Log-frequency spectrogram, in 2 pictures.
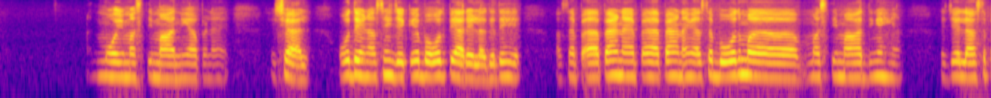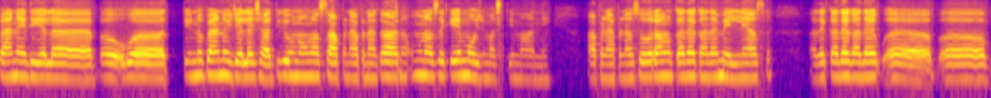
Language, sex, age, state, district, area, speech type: Dogri, female, 18-30, Jammu and Kashmir, Reasi, rural, spontaneous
